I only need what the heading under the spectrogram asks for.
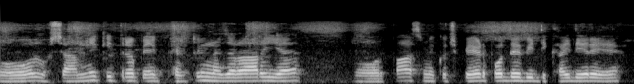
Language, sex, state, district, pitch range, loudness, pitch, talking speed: Hindi, male, Rajasthan, Bikaner, 150-170 Hz, -16 LUFS, 160 Hz, 200 wpm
